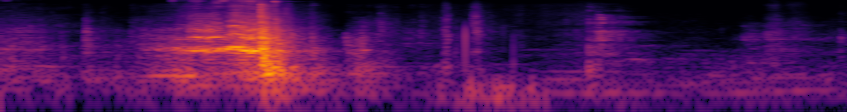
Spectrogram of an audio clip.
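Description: Rear engine lid of a Volkswagen Kombi being unlatched and opened: a brief scraping noise that builds and stops about a second in, then a few faint clicks and knocks.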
